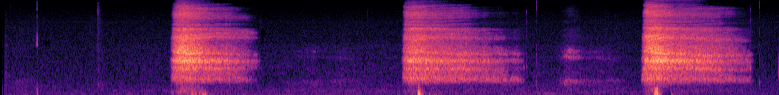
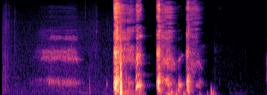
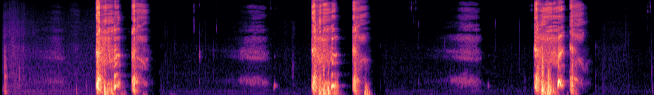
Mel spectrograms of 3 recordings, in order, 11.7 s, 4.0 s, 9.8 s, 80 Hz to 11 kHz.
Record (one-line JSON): {"exhalation_length": "11.7 s", "exhalation_amplitude": 14717, "exhalation_signal_mean_std_ratio": 0.4, "cough_length": "4.0 s", "cough_amplitude": 32768, "cough_signal_mean_std_ratio": 0.23, "three_cough_length": "9.8 s", "three_cough_amplitude": 32768, "three_cough_signal_mean_std_ratio": 0.25, "survey_phase": "beta (2021-08-13 to 2022-03-07)", "age": "45-64", "gender": "Female", "wearing_mask": "No", "symptom_cough_any": true, "symptom_runny_or_blocked_nose": true, "symptom_sore_throat": true, "symptom_fatigue": true, "symptom_headache": true, "symptom_change_to_sense_of_smell_or_taste": true, "symptom_onset": "7 days", "smoker_status": "Never smoked", "respiratory_condition_asthma": false, "respiratory_condition_other": false, "recruitment_source": "Test and Trace", "submission_delay": "3 days", "covid_test_result": "Positive", "covid_test_method": "RT-qPCR", "covid_ct_value": 20.4, "covid_ct_gene": "ORF1ab gene", "covid_ct_mean": 20.8, "covid_viral_load": "150000 copies/ml", "covid_viral_load_category": "Low viral load (10K-1M copies/ml)"}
